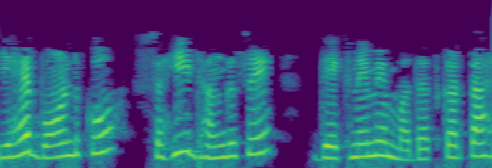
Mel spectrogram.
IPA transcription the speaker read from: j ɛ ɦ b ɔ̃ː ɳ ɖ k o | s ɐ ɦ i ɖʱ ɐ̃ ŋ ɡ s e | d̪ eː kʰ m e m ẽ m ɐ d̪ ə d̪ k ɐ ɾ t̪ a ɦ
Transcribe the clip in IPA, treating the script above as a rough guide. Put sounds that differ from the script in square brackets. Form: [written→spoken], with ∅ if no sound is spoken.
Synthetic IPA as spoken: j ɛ ɦ b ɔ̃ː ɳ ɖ k o | s ɐ ɦ i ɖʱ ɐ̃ ŋ ɡ s e | d̪ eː kʰ [m→n] e m ẽ m ɐ d̪ ə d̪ k ɐ ɾ t̪ a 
